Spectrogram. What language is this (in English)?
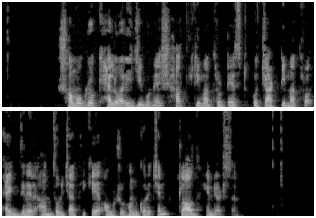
Bangla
